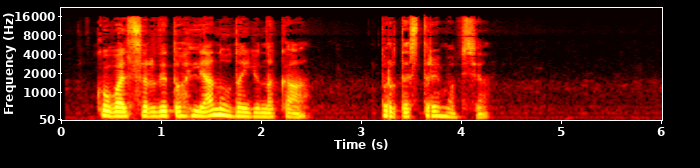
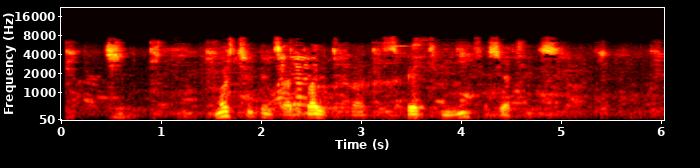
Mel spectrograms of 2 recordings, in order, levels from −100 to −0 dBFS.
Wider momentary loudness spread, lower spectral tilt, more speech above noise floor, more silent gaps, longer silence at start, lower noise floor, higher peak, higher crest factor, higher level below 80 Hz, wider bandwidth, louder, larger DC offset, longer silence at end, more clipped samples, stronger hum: second, 9 LU vs 16 LU; about the same, -4.5 dB/octave vs -3.5 dB/octave; first, 48 dB vs 25 dB; neither; first, 0.35 s vs 0.05 s; first, -70 dBFS vs -57 dBFS; first, -4 dBFS vs -8 dBFS; about the same, 20 dB vs 24 dB; first, -60 dBFS vs -82 dBFS; first, 16 kHz vs 7.8 kHz; first, -22 LUFS vs -30 LUFS; neither; first, 1.75 s vs 0.05 s; neither; neither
